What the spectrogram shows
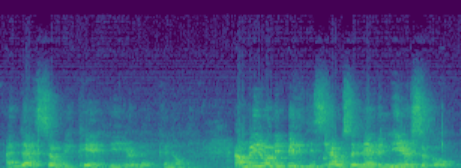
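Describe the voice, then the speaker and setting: A woman's voice: fairly high pitch, fairly quick, fairly bright tone. A middle-aged woman with a west of Ireland accent, chatting casually and exclaiming often in a home kitchen. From Galway, west of Ireland. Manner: exclamatory, chatty, sprinkled with 'love' and 'God'. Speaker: nurse, hostess at home. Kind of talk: casual family kitchen chat. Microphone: camcorder across the table. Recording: echoey noisy home camcorder, distant mic.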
